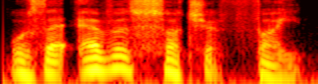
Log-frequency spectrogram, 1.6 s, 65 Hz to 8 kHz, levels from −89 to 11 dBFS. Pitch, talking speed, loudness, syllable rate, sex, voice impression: 120 Hz, 225 wpm, -16 LUFS, 5.4 syllables/s, male, very masculine, very adult-like, thick, cool, sincere, slightly calm, slightly wild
